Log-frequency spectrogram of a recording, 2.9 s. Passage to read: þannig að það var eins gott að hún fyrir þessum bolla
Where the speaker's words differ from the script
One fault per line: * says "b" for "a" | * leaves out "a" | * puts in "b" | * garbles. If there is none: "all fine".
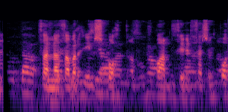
* puts in "vann"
